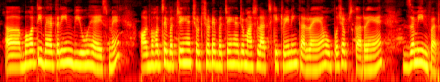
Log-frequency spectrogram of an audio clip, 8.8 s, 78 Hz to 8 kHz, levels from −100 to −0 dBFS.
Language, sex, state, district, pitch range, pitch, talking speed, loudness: Hindi, female, Jharkhand, Jamtara, 190-225 Hz, 210 Hz, 210 wpm, -24 LUFS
